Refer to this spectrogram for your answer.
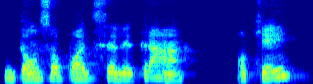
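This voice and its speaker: A woman's voice: lowish voice, steady tone, normal speed, a little mellow, rough recording. A young Brazilian woman teaching a Portuguese grammar lesson for exam prep. She works through each word step by step, leans on stressed syllables and keeps checking in with her students.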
